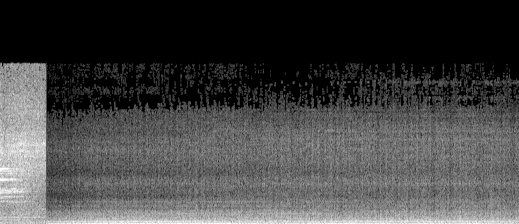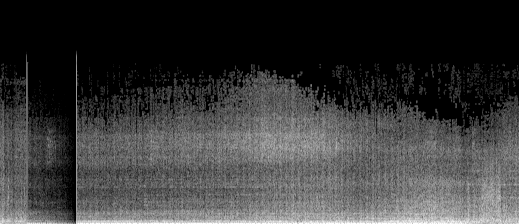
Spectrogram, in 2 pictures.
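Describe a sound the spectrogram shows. A diesel locomotive engine rumbles loudly as it passes close by.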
